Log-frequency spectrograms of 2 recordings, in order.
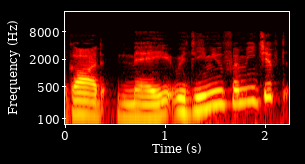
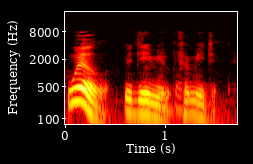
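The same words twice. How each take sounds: First: "may" questioned with a rising tune; doubting question. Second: "will" hit firmly and louder, falling; stress on WILL. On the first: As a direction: ask "God may redeem you from Egypt?" as a doubtful wrong reading, ending on a rise. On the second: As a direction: punch "will" as the correct reading. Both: Shown as a demonstration. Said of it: "No, God".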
